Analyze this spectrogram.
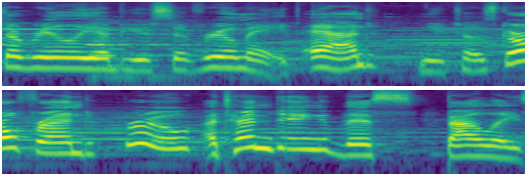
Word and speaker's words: Mytho: So anyway, because of Muto, pronounced Muto, spelt Mytho, doesn't have his heart, he is now a hollow shell of himself.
